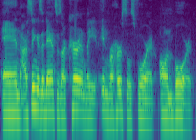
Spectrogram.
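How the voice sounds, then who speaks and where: A man's voice: on the high side, fairly even intonation, brisk, background noise. Upbeat, enthusiastic male cruise director. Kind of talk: casual interview, promotional chat.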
